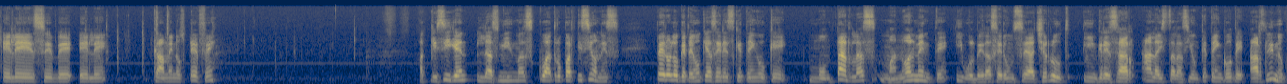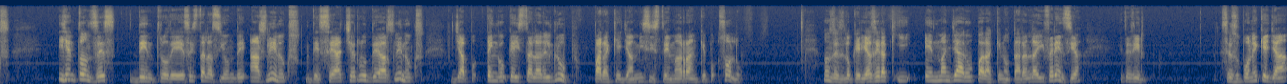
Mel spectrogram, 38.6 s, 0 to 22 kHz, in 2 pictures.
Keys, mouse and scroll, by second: 0.0-3.2 typing.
